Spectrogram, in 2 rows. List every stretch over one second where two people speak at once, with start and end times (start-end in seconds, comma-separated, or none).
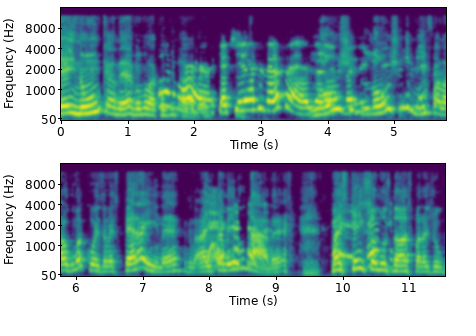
3.7-5.0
